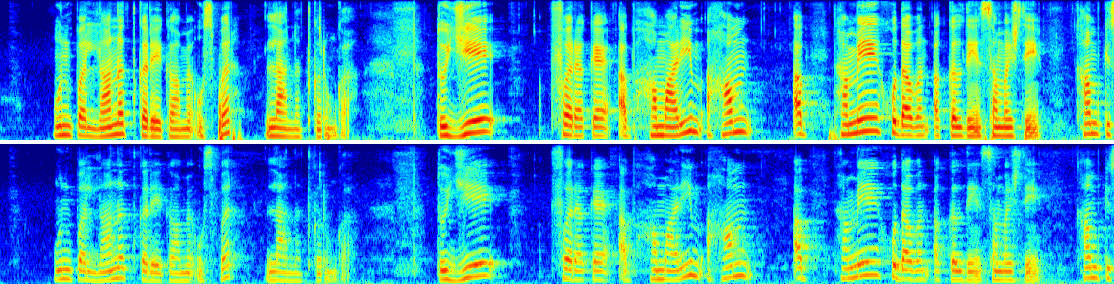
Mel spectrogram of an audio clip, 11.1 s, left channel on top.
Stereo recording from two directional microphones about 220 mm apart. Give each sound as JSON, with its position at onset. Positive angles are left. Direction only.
{"t": 0.5, "sound": "speech", "side_deg": 30}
